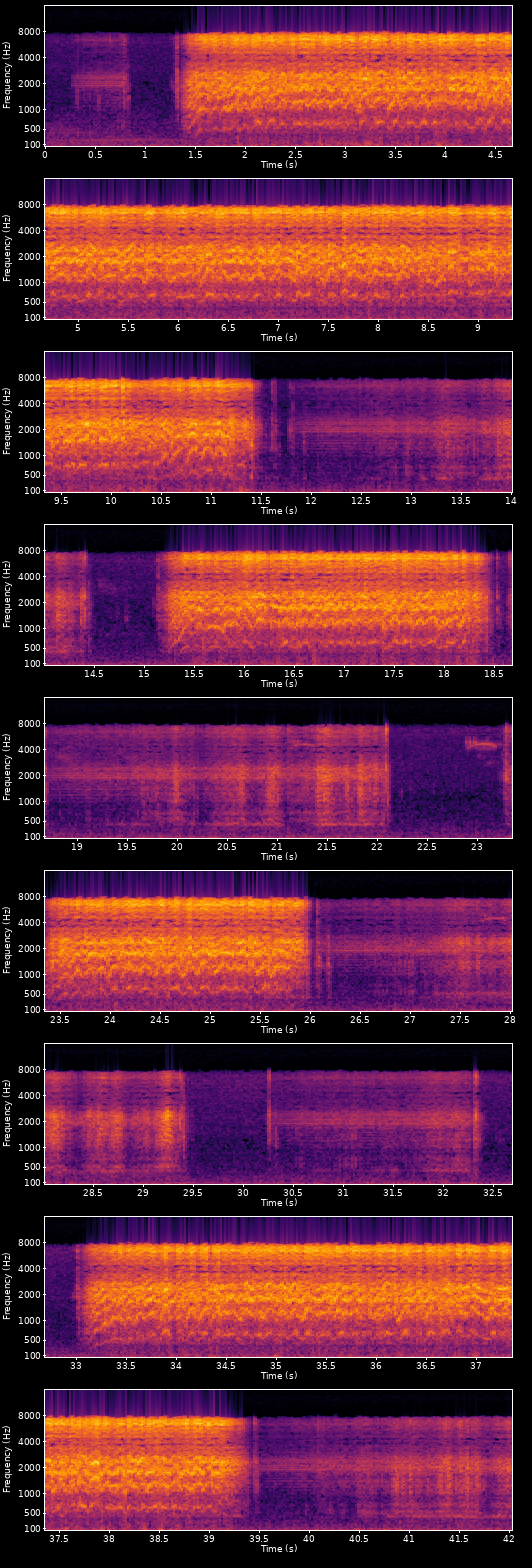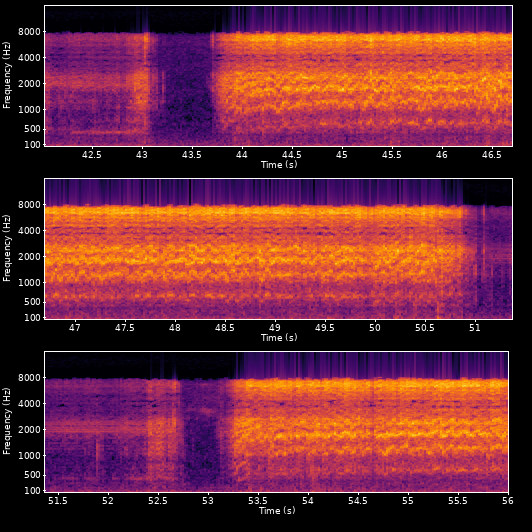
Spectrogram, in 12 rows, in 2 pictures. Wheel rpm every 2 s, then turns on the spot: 40, 160, 160, 160, 160, 80, 20, 60, 150, 10, 20, 50, 140, 10, 10, 10, 70, 160, 160, 100, 20, 20, 150, 160, 160, 50, 70, 160.
12-14 18-22 26-32 40-42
